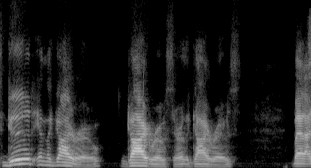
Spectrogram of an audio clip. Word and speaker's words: gyro: Okay, Mountain Patriot Homestead said in Greek it is pronounced gyro. Gyro.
